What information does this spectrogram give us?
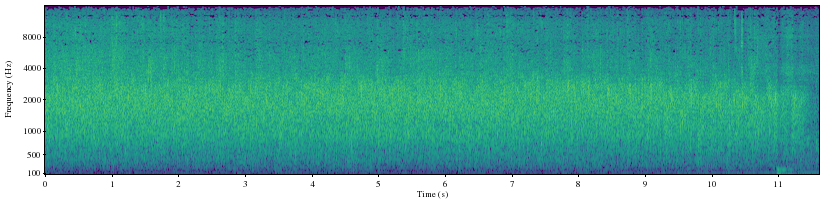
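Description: Audience applause welcoming a lecturer at an LSE evening lecture: a dense, steady wash of many hands clapping that holds at an even loudness for about eleven seconds, then tapers slightly at the end.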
